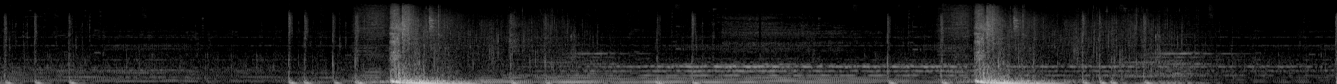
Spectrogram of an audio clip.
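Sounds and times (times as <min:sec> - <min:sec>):
thumper device pounding the earth for resources: 0:02.9 - 0:05.9, 0:09.4 - 0:11.7.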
